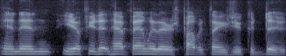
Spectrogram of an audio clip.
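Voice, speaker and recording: A man's medium-pitched voice in a Southern US accent at a very fast pace, in a very clean recording with a silent background. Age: 70s. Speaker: heating and air business owner. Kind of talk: podcast interview. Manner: halting.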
